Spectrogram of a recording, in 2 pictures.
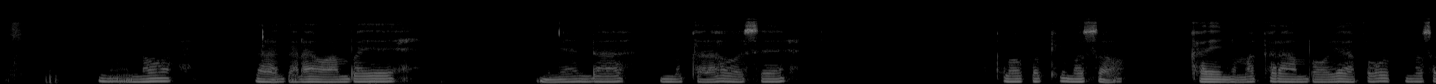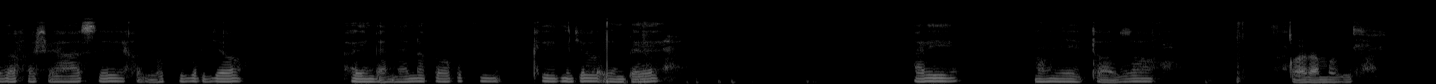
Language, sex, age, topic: Kinyarwanda, male, 36-49, health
